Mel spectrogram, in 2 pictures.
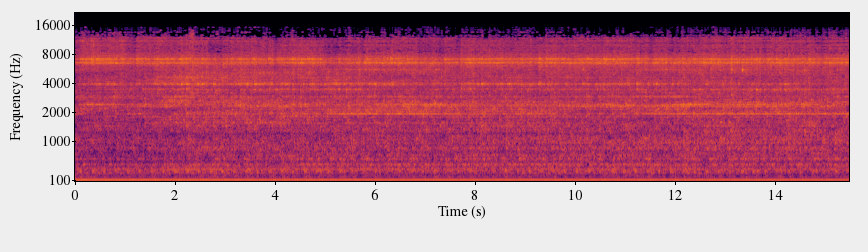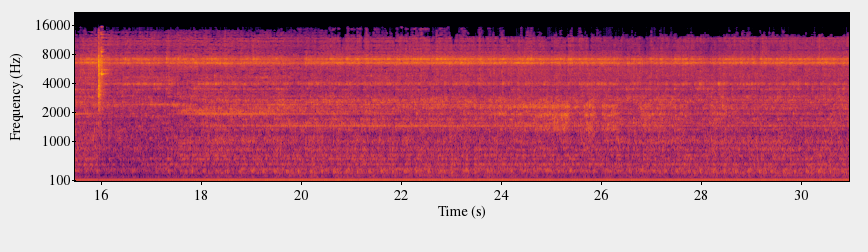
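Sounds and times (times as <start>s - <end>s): metal lathe humming with whine: 0.0s - 30.9s
sharp click: 15.9s - 16.2s.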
